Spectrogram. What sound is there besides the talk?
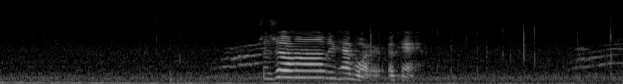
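cat meowing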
